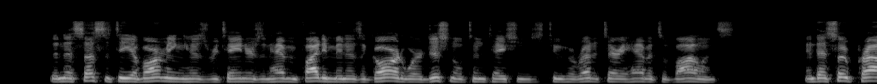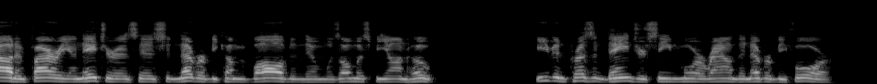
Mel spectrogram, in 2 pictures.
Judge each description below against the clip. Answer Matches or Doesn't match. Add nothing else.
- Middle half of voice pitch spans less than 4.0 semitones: Matches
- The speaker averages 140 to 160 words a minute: Doesn't match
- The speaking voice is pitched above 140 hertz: Doesn't match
